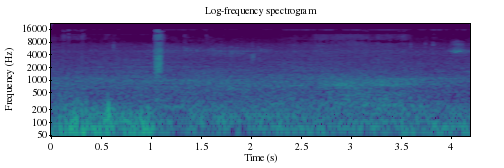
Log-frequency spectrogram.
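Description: A car's tailgate unlatches with a click and swings open.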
